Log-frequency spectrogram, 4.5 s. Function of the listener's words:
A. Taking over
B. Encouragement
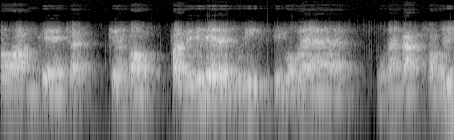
A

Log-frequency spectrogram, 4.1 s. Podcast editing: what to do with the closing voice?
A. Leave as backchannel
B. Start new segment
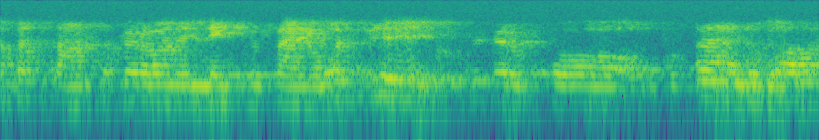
B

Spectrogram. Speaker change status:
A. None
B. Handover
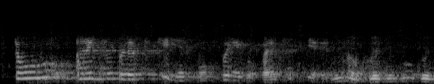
B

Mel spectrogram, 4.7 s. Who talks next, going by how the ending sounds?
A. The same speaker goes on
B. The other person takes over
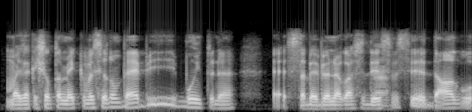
A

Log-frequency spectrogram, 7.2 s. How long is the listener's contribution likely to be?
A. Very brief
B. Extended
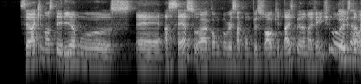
B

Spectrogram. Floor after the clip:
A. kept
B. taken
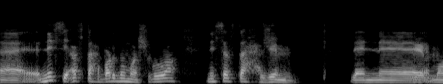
A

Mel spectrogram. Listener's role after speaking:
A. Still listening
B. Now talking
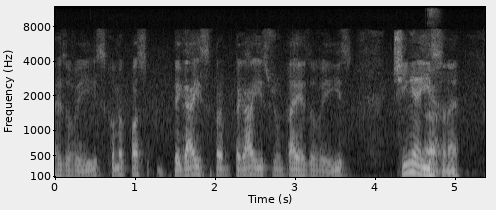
A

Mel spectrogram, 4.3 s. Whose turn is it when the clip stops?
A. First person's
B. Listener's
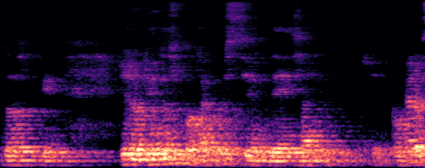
B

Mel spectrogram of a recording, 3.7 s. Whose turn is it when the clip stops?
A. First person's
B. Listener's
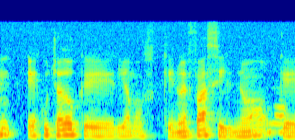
A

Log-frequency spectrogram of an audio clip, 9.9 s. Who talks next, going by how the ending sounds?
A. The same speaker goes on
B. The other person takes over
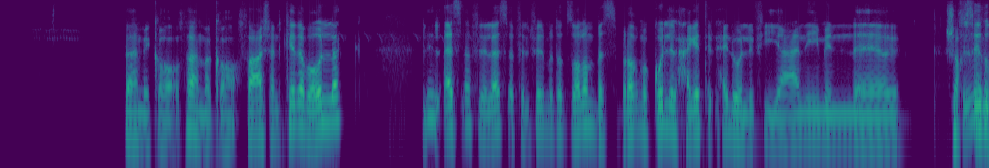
A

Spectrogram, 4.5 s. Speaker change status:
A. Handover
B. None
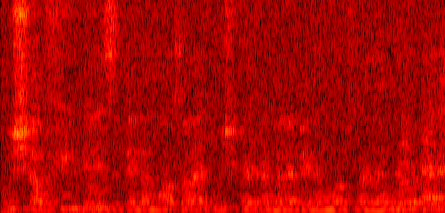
A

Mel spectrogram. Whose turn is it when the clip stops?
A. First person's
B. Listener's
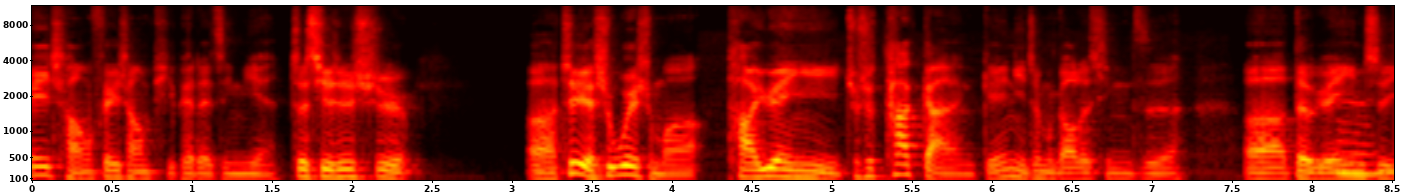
A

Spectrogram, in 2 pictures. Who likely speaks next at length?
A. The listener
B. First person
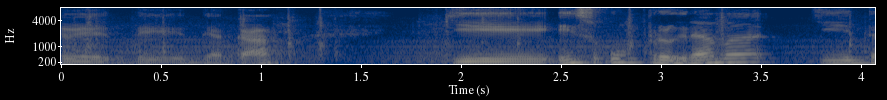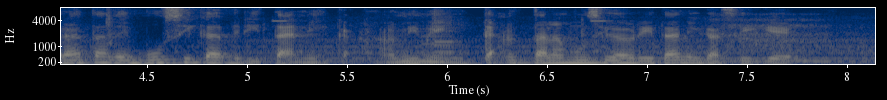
B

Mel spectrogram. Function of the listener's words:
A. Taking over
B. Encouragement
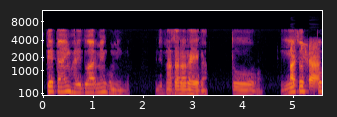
A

